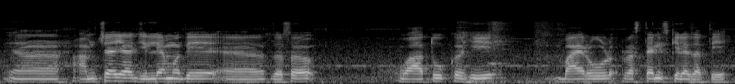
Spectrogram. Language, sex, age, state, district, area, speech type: Marathi, male, 18-30, Maharashtra, Yavatmal, rural, spontaneous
